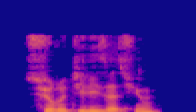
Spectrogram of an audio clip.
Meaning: overuse (excessive use)
- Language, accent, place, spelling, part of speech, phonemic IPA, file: French, France, Lyon, surutilisation, noun, /sy.ʁy.ti.li.za.sjɔ̃/, LL-Q150 (fra)-surutilisation.wav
